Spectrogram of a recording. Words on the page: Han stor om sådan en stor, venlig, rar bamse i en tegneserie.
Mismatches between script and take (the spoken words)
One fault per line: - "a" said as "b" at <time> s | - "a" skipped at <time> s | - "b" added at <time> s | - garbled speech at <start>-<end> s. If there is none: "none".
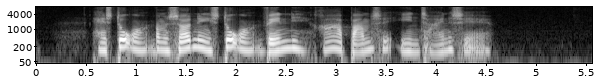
none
